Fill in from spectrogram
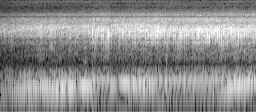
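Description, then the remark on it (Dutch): A loud, rough piston engine drones, its low throbbing pitch rising and shifting slightly as a replica Vickers Vimy vintage biplane powers up for takeoff, with a constant wash of noise and no voices. “wat je hier hebt opgenomen is een replica. Er zijn geen vliegende Vickers Vimmies meer.”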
